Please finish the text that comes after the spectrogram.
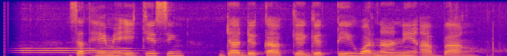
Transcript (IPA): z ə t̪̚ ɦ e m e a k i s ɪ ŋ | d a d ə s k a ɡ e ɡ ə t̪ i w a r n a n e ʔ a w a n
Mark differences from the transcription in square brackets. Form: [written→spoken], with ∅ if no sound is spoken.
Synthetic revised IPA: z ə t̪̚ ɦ e m e [a→i] k i s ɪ ŋ | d a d ə [s→∅] k a [ɡ→k] e ɡ ə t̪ i w a r n a n e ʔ a [w→b] a [n→ŋ]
